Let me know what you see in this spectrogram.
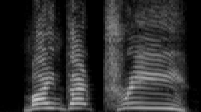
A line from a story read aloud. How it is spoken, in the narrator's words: Harry bellowed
